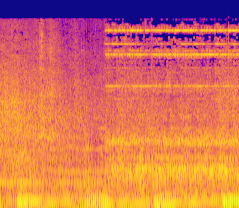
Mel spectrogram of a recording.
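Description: A telephone bell rings in steady repeated bursts, fairly loud, with a low rhythmic pulse beneath each ring and no voices.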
